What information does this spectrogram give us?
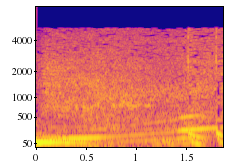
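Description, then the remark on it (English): The turbo V6 engine of a new Acura MDX Type S SUV, rated at 355 horsepower, roars as it accelerates hard, its pitch climbing steadily, while tires squeal sharply near the end; loud, with no voices. “You're about to experience the impressive performance of the new Acura MDX Type S.”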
